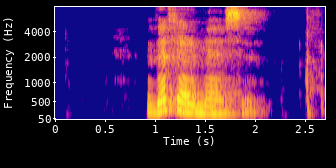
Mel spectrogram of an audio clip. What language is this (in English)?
Kabyle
